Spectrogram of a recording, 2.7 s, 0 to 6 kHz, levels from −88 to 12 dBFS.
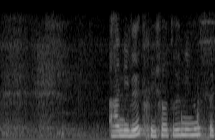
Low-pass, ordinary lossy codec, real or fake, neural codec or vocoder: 5.4 kHz; Opus, 64 kbps; real; none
